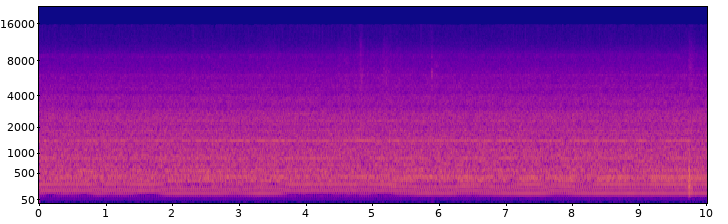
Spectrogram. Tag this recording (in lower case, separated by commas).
inside a small room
